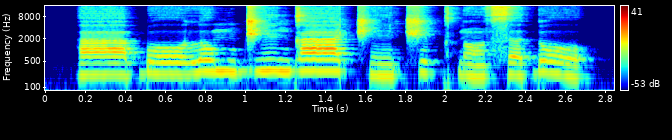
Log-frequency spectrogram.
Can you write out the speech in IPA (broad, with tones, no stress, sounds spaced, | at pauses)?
aː˧ ɓ oː˧ l o˦ m d͡ʒ ĩ˦ ɡ aː˦ t͡ʃ ĩ˨ t͡ʃ ɨ˧ k ɗ ɔ̃˨ s ə˧ ɗ o˦˨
